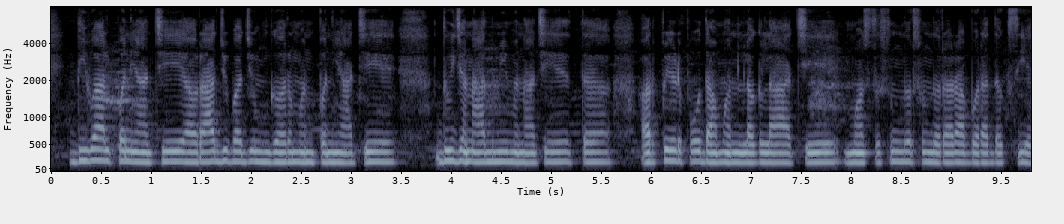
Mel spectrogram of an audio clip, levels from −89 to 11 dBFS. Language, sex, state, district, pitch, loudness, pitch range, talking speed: Halbi, female, Chhattisgarh, Bastar, 175 Hz, -29 LUFS, 170-180 Hz, 185 wpm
